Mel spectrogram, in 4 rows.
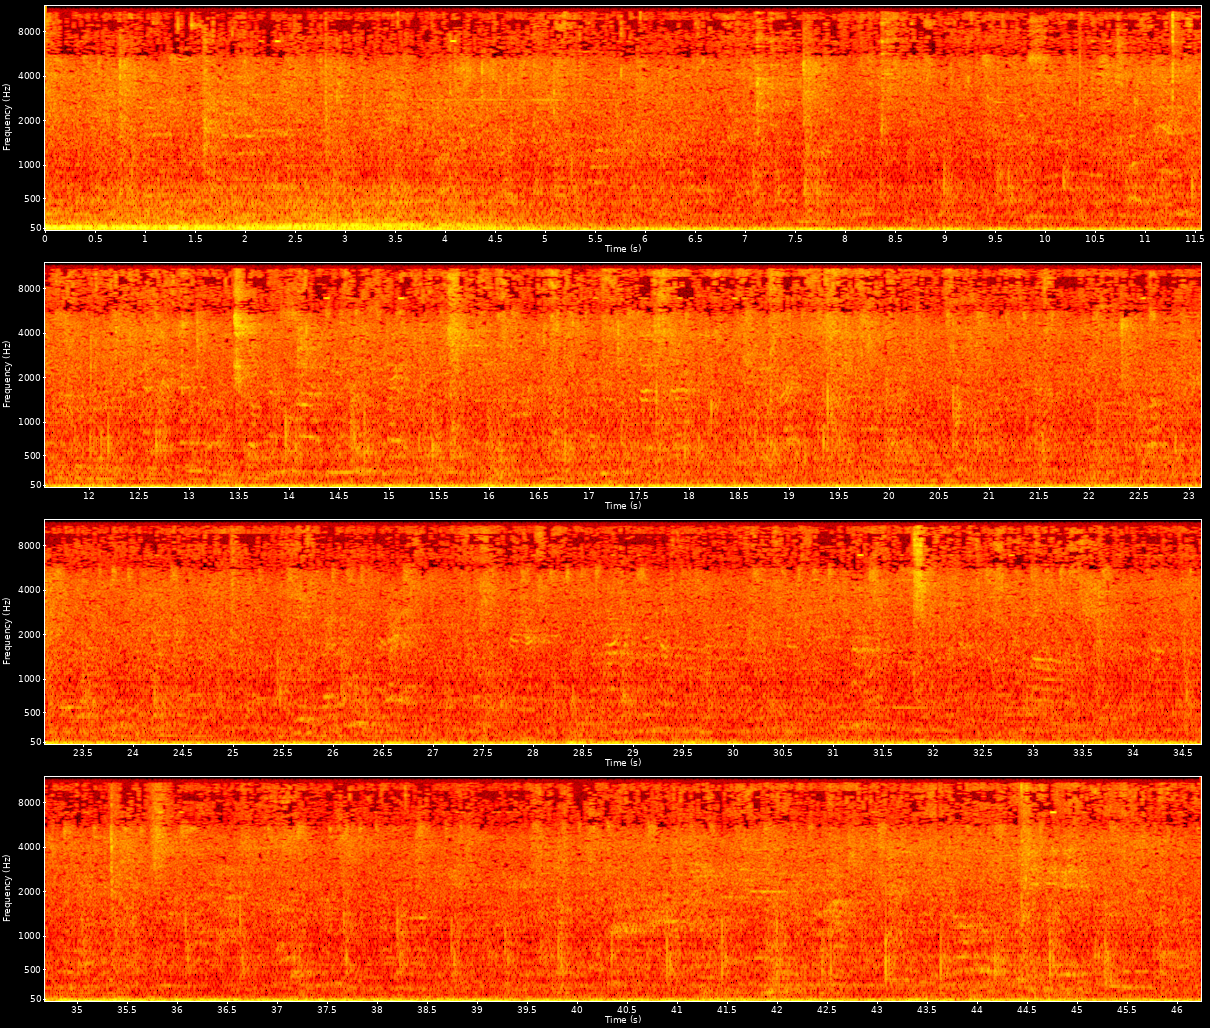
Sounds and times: Subway 0:00.0 - 0:46.2

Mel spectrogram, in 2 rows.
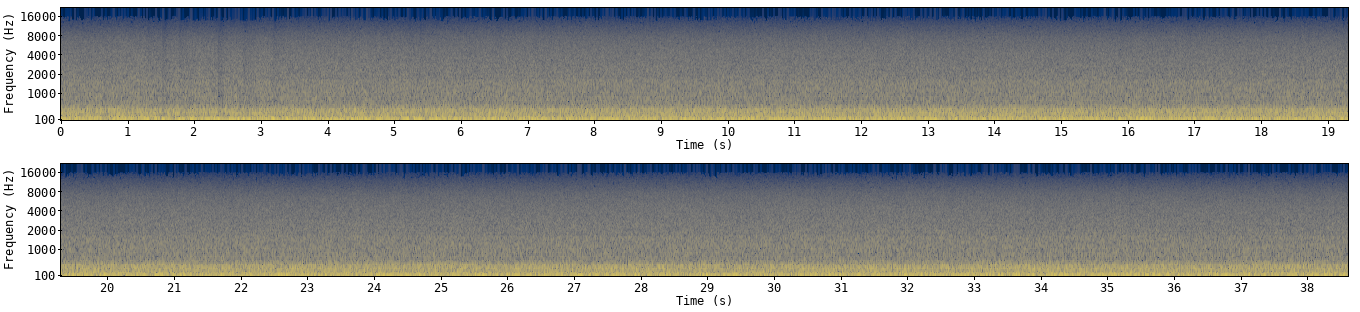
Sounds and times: stream 0:00.0 - 0:38.6
waterfall 0:00.0 - 0:38.6

